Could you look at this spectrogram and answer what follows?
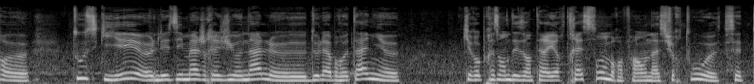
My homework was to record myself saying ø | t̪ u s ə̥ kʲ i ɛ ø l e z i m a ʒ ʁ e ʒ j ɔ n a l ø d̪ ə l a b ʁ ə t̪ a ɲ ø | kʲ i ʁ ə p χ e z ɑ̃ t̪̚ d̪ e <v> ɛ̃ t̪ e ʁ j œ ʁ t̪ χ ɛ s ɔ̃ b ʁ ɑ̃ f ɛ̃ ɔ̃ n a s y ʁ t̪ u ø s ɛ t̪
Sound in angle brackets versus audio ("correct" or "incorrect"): incorrect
